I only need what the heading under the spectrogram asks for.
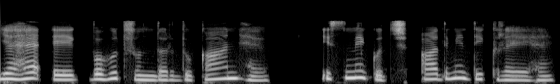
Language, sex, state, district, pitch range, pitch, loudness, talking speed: Hindi, female, Uttar Pradesh, Saharanpur, 205-275 Hz, 240 Hz, -18 LUFS, 130 wpm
